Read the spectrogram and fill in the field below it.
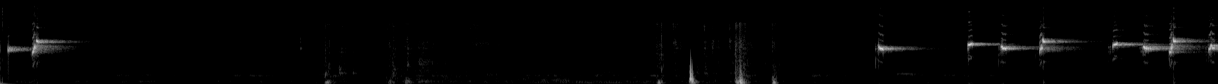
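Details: Sooty-headed bulbul singing persistently at night, recorded as a master song for training other birds: short bright whistled phrases, a quick burst at the start, then a quiet gap with faint clicks and taps, then rapidly repeated fluty notes.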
